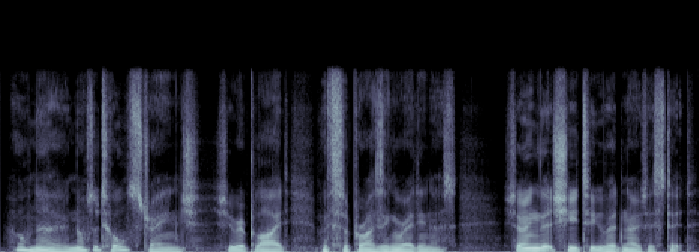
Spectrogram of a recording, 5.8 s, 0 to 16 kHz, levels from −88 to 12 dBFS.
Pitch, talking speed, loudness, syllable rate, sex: 115 Hz, 185 wpm, -17 LUFS, 5.7 syllables/s, male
